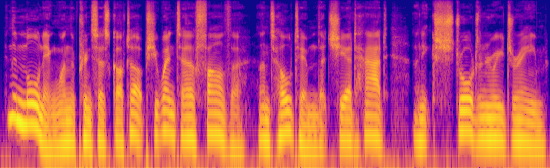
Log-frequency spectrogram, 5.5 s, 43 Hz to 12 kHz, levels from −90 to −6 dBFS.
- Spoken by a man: Yes, male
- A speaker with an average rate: No, fast, 250 wpm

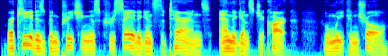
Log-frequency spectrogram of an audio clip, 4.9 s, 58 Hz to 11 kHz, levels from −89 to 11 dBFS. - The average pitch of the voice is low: Yes, low, 105 Hz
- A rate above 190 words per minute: No, average, 185 wpm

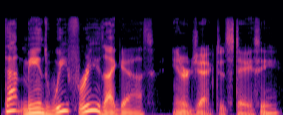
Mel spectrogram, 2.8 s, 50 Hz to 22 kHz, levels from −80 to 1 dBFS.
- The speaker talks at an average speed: Yes, average, 170 wpm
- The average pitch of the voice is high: No, low, 125 Hz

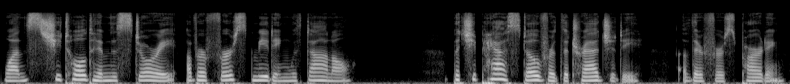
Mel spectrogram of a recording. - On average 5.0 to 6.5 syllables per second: No, 4.6 syllables/s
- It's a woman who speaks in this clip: Yes, female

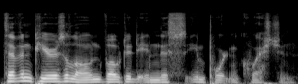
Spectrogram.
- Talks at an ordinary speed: Yes, average, 160 wpm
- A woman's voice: No, male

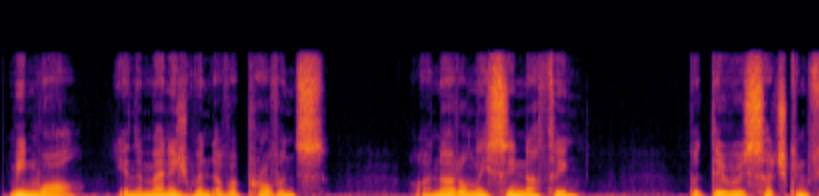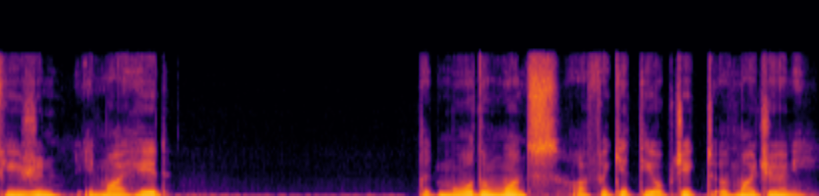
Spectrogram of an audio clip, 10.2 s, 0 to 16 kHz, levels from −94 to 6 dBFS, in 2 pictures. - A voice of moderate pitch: No, low, 120 Hz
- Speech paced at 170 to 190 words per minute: Yes, average, 180 wpm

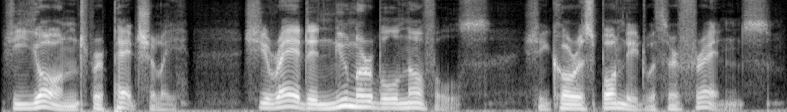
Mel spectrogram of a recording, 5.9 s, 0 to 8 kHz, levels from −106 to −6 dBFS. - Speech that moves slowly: Yes, slow, 120 wpm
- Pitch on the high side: No, low, 110 Hz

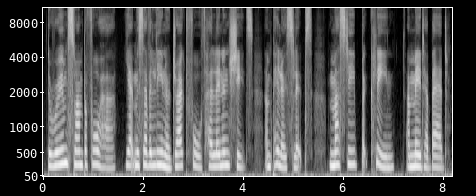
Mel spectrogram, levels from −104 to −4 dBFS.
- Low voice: No, high, 235 Hz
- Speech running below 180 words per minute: Yes, average, 170 wpm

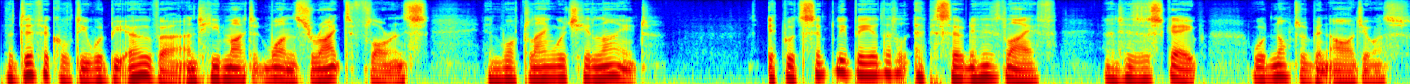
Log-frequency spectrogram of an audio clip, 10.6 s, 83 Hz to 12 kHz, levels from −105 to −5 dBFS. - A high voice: No, low, 110 Hz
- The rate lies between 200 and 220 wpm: Yes, fast, 205 wpm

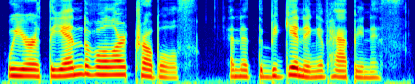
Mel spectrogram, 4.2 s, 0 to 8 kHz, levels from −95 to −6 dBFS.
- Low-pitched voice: No, high, 195 Hz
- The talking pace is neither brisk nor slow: No, fast, 215 wpm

